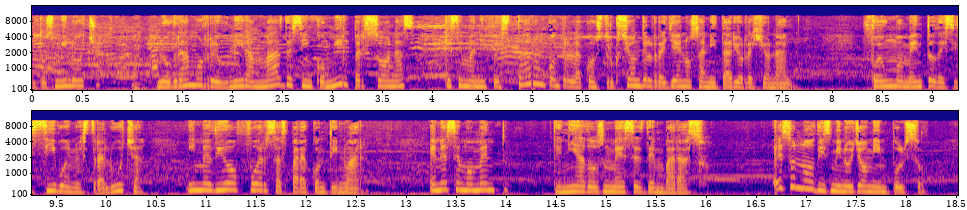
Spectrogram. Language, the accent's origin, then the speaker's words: Spanish; Amatlán de los Reyes, Veracruz, Mexico; Yo nací aquí, en La Pochota, municipio de Amatlán de los Reyes, Veracruz.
